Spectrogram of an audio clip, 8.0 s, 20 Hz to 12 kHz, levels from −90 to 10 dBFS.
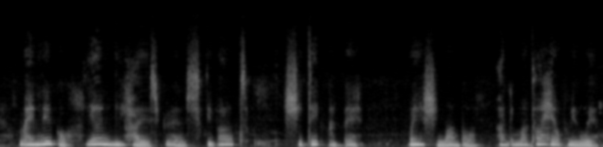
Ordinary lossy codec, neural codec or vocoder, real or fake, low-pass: none; codec, 24 kHz, 0.9 kbps, WavTokenizer, medium music audio release; fake; none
